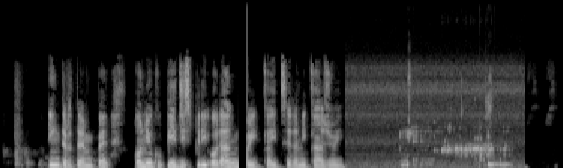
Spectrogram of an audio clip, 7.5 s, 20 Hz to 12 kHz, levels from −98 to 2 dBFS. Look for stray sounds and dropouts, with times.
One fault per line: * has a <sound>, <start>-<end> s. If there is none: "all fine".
* has a dropout, 3.2-3.3 s
* has a cough, 5.3-6.9 s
